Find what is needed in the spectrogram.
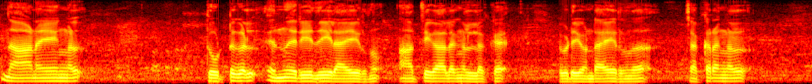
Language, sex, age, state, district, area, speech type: Malayalam, male, 45-60, Kerala, Kottayam, rural, spontaneous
